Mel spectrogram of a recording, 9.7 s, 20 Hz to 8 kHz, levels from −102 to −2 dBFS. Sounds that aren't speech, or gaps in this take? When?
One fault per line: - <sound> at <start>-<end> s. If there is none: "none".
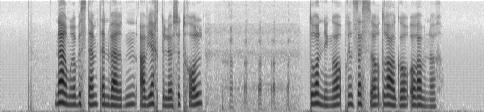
- laugh at 4.4-6.0 s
